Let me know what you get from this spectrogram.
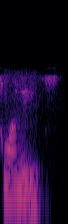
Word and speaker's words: Jaunice: This is Juanice N, and her name is spelled J-A-U-N-I-C-E, and it's pronounced Juanice.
